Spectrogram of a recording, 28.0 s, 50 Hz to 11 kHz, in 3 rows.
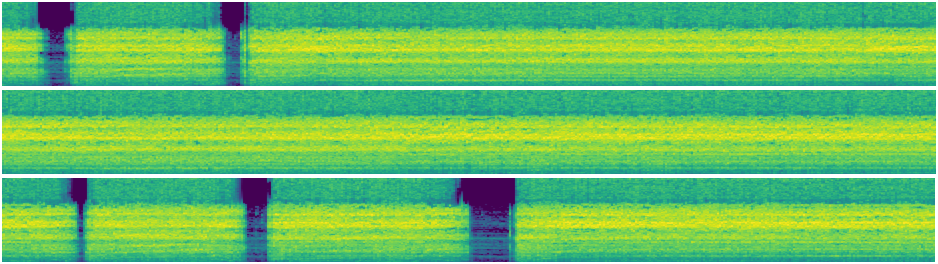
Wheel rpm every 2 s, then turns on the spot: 110, 130, 220, 230, 230, 220, 220, 210, 210, 160, 100, 80, 180, 220.
20-22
